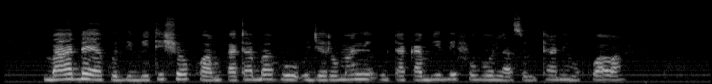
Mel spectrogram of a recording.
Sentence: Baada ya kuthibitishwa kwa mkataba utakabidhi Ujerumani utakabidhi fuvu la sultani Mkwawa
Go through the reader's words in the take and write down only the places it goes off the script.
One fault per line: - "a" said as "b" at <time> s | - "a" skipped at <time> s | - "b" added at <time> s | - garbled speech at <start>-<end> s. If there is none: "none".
- "utakabidhi" said as "huu" at 2.7 s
